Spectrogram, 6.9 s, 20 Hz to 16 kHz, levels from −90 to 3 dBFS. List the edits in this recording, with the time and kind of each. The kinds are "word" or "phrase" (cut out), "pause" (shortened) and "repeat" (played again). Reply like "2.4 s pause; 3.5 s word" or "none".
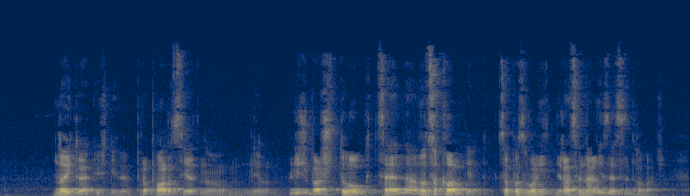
2.0 s phrase; 4.9 s pause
